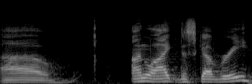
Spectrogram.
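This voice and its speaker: A man at a medium pitch talks at a very slow pace. His intonation is lively. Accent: American. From US South, rural Arkansas. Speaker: church member sharing testimony. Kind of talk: testimony. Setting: church. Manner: halting.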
